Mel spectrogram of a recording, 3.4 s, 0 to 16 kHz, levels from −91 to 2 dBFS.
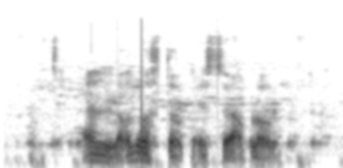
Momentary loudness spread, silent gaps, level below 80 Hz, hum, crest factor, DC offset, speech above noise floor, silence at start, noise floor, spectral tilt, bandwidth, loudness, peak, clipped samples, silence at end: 20 LU; none; -60 dBFS; none; 18 dB; under 0.1%; 26 dB; 0.25 s; -52 dBFS; -6.5 dB/octave; 11 kHz; -27 LUFS; -10 dBFS; under 0.1%; 0.3 s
